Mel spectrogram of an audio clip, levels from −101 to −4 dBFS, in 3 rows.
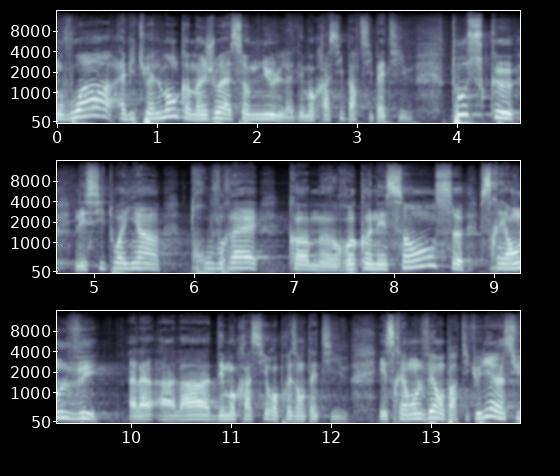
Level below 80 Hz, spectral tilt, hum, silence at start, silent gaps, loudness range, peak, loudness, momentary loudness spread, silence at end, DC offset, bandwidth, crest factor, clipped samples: -32 dBFS; -4 dB/octave; none; 0 s; none; 2 LU; 0 dBFS; -18 LUFS; 10 LU; 0 s; under 0.1%; 14.5 kHz; 18 dB; under 0.1%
